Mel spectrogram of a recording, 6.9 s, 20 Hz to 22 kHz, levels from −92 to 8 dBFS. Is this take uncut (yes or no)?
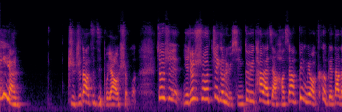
yes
